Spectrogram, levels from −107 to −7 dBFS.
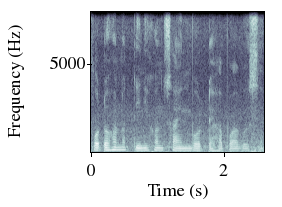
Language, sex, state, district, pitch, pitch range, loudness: Assamese, male, Assam, Kamrup Metropolitan, 120 Hz, 110-125 Hz, -18 LUFS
